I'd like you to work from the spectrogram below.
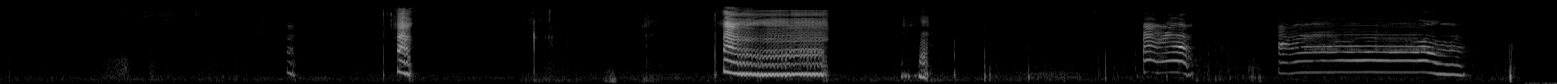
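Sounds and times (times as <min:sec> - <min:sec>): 
neutered male cat meowing and yowling: 0:03.9 - 0:04.2, 0:07.2 - 0:08.3, 0:11.4 - 0:12.0, 0:12.8 - 0:14.7.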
